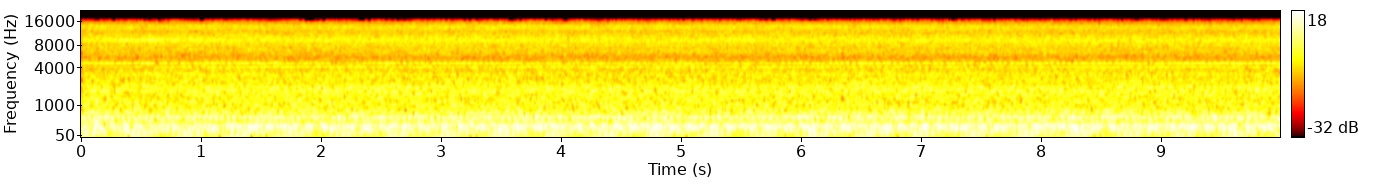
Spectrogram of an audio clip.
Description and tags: washing machine 10sec MORPHAGENE
A washing machine running for 10 seconds.
ambient, machine, morphagene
